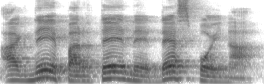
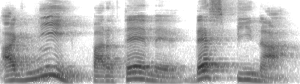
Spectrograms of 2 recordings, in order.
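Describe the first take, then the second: First: Ends in 'e' and 'oi' vowel sounds. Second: Ends in 'i' and 'i' vowel sounds. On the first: This is the classical Greek pronunciation. "grego clássico" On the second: This is the later Koine pronunciation. "grego uh, koiné"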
